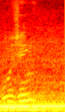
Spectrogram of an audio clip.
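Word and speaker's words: Wuxing: scooter same company uh I think it's pronounced wujin it's a w-u-x-i-n-g um it's the same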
